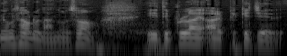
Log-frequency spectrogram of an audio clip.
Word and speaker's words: dplyr: 그런 불편함을 느꼈던 사람들이 2d 플라이 r 이라고 제가 지금 딥 플라이 r 이라고 읽었는데요 d 플라이 알이 라고 하는 이 패키지를 만들었습니다 그래서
